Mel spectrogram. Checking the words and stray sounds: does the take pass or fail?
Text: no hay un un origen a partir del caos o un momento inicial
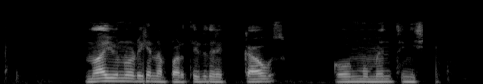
fail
